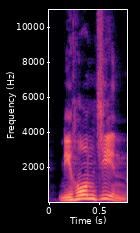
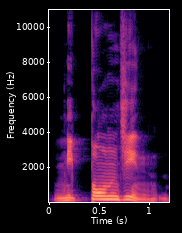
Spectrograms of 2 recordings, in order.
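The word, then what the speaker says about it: 日本人: In Japanese, they would say Nihonjin or Nipponjin, depending on your pronunciation.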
